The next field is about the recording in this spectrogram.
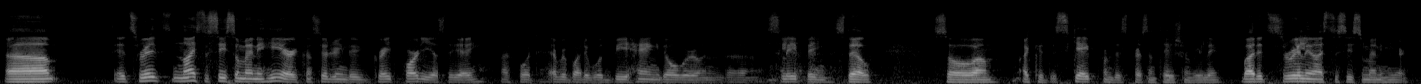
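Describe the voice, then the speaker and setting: A man from Sweden with a Swedish accent, English not his first language, giving a technical conference presentation in a halting way with many restarts. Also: mid-range voice, steady tone. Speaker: conference speaker. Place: conference hall.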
